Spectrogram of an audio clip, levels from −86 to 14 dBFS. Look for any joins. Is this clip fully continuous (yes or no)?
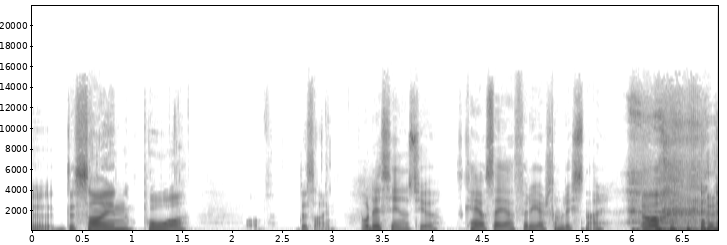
no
